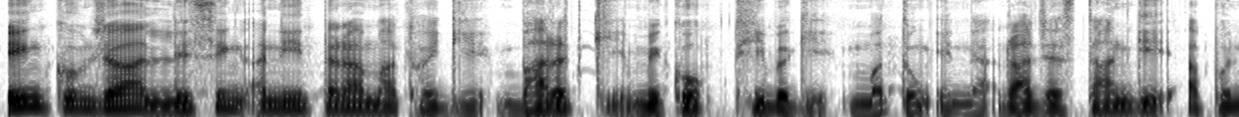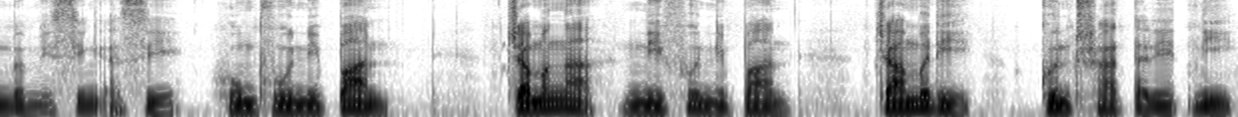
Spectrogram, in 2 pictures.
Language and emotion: Manipuri, neutral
